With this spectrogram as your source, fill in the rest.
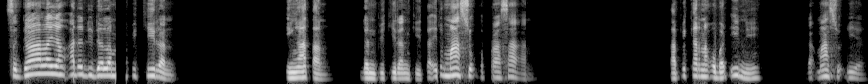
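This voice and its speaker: High-voiced man counseling with short probing questions. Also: lively intonation, normal speed, pauses often, a bit bright, no room sound. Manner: direct, asks many short probing questions. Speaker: counselor in a ministry. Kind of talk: one-on-one counseling talk.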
